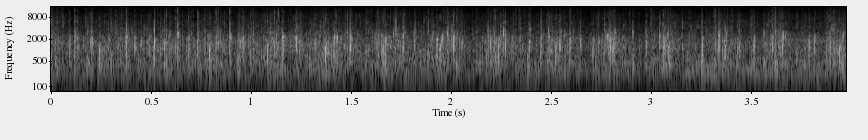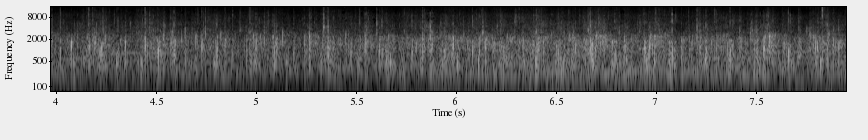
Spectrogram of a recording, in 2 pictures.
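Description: A large crowd applauding, many hands clapping together in a steady, continuous spell.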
